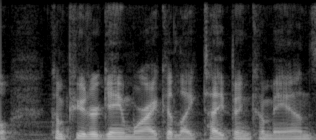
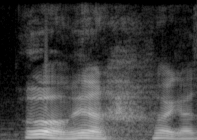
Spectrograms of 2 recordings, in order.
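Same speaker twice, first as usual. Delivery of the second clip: loud words spoken mid-yawn; 3 semitones higher, 5 dB louder than usual. Telling the guys how long they'll keep going, yawning. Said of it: "I'm yawning".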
